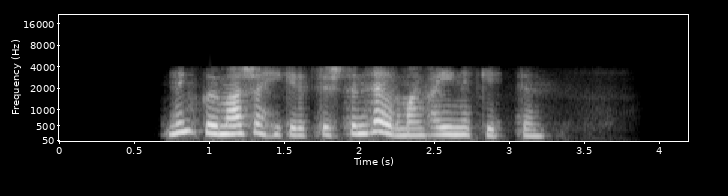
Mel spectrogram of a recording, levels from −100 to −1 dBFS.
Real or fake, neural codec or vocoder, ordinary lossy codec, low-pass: fake; codec, 16 kHz, 0.3 kbps, FocalCodec; AAC, 16 kbps; 7.2 kHz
